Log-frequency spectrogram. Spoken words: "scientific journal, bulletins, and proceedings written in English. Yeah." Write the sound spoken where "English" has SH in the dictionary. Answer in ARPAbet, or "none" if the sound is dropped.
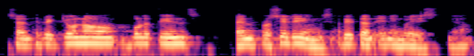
S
